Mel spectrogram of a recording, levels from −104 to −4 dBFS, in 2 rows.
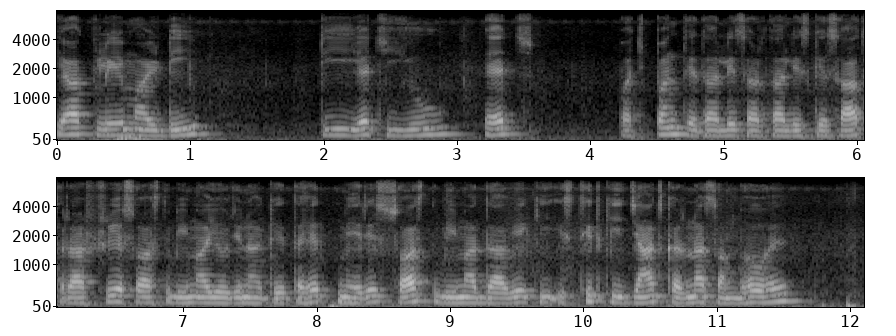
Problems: none marked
